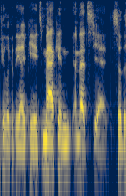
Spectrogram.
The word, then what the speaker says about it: Machen: is right he's like well it's Scottish it's Macken or maen right because that's how you and that's what it is on the Wikipedia if you look at the IPA Mack and and that's yeah so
